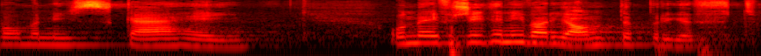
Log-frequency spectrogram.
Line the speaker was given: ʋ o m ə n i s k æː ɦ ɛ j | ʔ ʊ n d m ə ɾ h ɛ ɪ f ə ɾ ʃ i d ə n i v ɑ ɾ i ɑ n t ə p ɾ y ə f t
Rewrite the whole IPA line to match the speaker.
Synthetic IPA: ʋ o m ə n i s k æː ɦ ɛ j | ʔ ʊ n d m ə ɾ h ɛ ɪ f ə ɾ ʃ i d ə n i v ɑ ɾ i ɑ n t ə p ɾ y ə f t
